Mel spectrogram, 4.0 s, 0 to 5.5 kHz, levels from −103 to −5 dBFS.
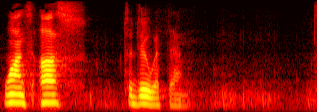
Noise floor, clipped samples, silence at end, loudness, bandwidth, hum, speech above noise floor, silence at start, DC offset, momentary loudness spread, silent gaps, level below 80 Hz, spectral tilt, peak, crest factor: -69 dBFS; under 0.1%; 1.7 s; -31 LUFS; 5.4 kHz; none; 38 dB; 0.05 s; under 0.1%; 22 LU; none; -78 dBFS; -10 dB/octave; -14 dBFS; 22 dB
